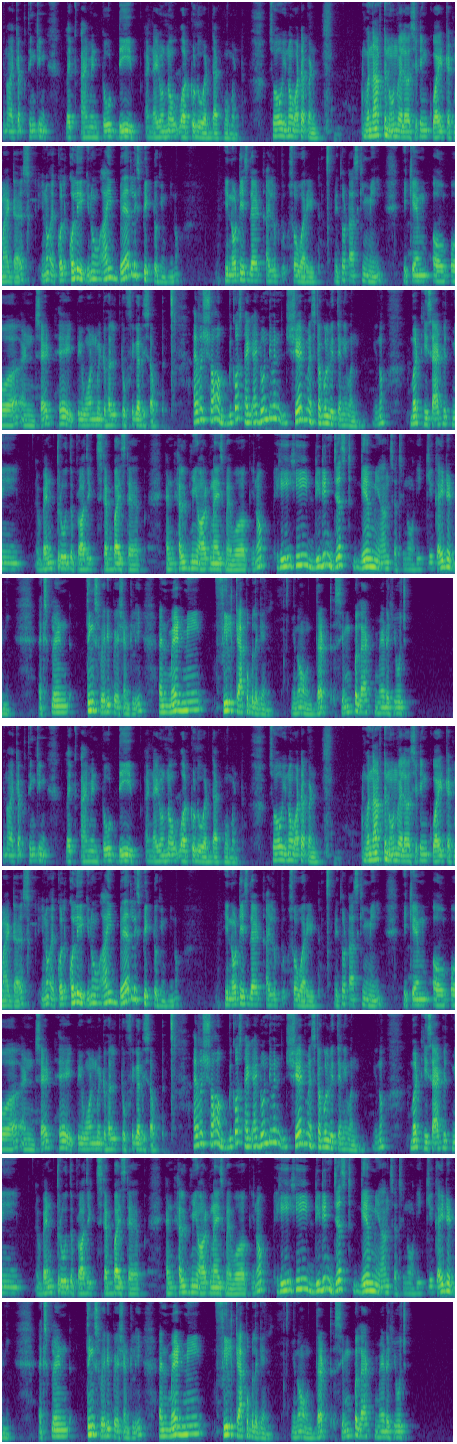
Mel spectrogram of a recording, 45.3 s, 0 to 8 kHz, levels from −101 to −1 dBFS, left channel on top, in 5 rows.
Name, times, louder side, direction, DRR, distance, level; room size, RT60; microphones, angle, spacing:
voice 1, 0.0-1.0 1.3-4.7 5.1-6.6 7.2-12.6 13.5-15.3 15.7-21.2 21.5-21.6 21.9-25.3 25.5-27.6 27.8-37.6 37.9-40.2 40.5-41.6 42.0-44.3, equal, ahead, 0.5 m, -26 dB
12.5 x 4.9 x 2.8 m
head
